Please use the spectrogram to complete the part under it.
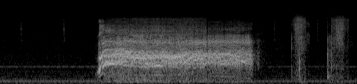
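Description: A cartoon creature screams loudly.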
